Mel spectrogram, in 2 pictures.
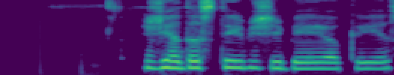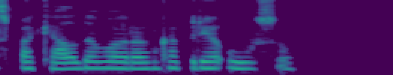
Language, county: Lithuanian, Kaunas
